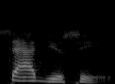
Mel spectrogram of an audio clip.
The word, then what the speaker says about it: Sadducees: It also mentions the Sadducees. Now, I like this name because if you pronounce it slowly, it defines itself, sad you see, because that pretty much sums this group up.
